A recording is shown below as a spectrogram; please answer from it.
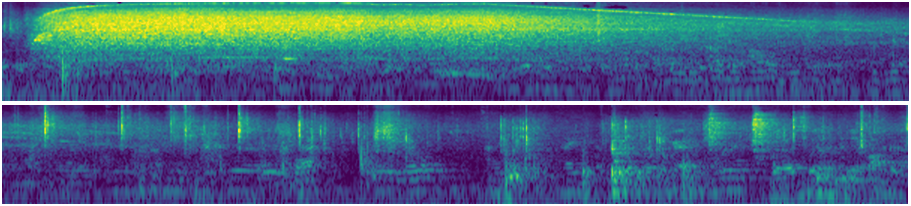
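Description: A small high-speed motor starts with a loud hiss and runs for about three seconds. It then winds down, its high whine falling steadily in pitch over the next three seconds as the hiss fades.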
